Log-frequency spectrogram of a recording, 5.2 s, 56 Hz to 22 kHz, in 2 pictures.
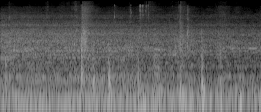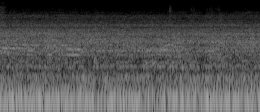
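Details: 2011 Hyundai Sonata, high mileage, after repair of a #1 rod bearing spun from low oil: crank journal polished with 400-grit and a new bearing fitted. After about ten minutes of running, it idles evenly and low with no knock, with a few handling clicks. Normal idle.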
